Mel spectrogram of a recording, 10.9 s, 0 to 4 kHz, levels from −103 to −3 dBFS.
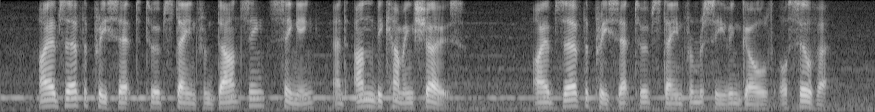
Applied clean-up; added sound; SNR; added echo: none; Train; 16 dB; none.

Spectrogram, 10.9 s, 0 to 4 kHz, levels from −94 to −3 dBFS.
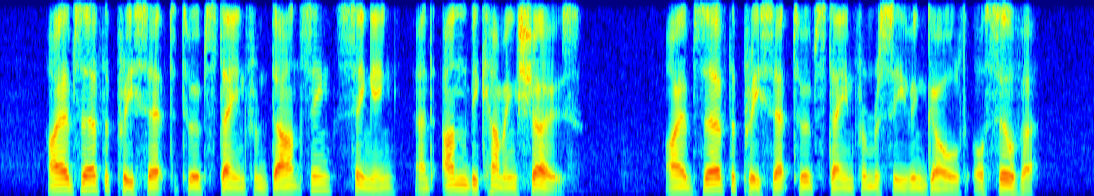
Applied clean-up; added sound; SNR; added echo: none; none; none; none.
